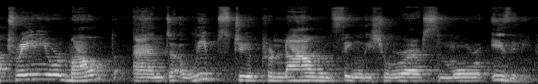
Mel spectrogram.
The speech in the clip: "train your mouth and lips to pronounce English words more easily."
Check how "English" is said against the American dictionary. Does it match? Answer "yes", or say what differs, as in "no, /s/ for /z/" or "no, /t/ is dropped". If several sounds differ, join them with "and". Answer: yes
